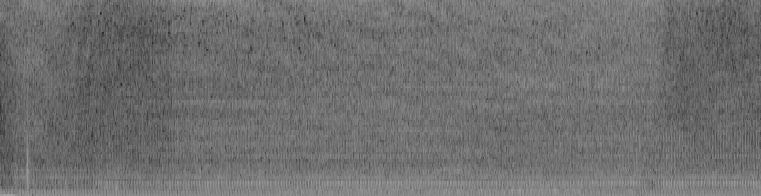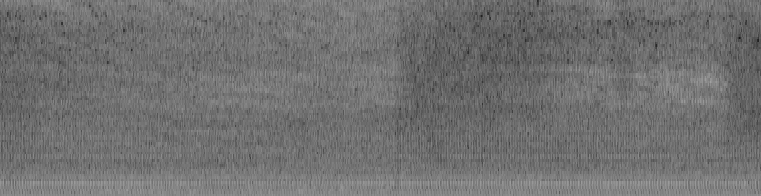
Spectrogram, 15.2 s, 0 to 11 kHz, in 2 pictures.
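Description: A 12 volt airbrush makeup system on its stronger setting, its compressor whirring in a steady mechanical drone with rattling, ratchet-like buzz and hiss of air that swells in brief surges, close and continuous.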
